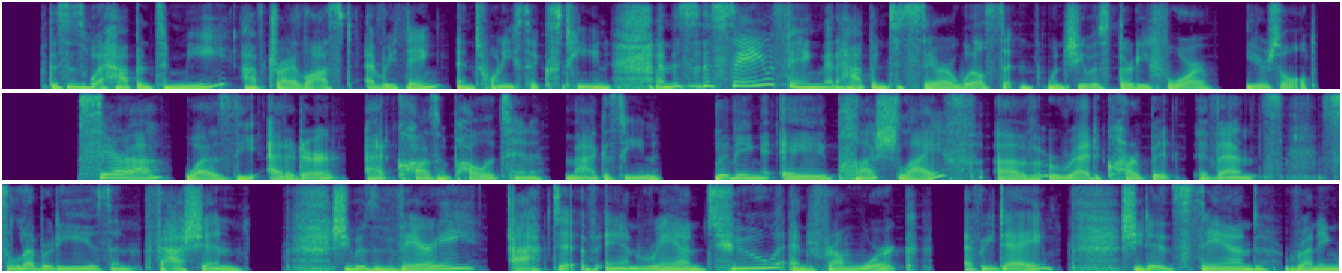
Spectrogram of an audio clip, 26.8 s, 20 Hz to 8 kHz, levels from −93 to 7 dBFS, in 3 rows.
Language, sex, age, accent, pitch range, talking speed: English, female, 20-39, American, 180-255 Hz, 140 wpm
